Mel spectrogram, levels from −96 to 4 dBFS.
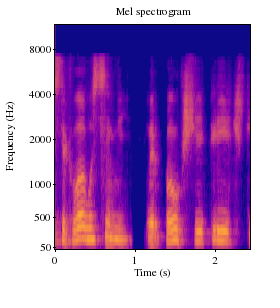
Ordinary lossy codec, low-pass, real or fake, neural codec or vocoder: AAC, 64 kbps; 7.2 kHz; fake; codec, 16 kHz, 1 kbps, FunCodec, trained on Chinese and English, 50 frames a second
